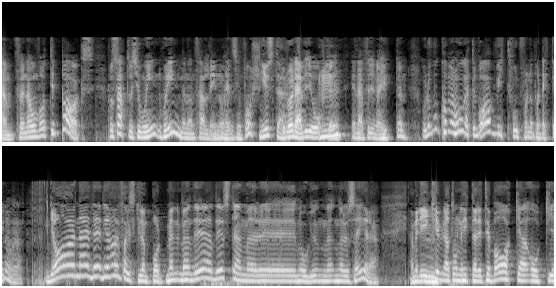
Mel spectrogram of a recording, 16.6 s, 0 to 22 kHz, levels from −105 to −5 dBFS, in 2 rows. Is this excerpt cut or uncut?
uncut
